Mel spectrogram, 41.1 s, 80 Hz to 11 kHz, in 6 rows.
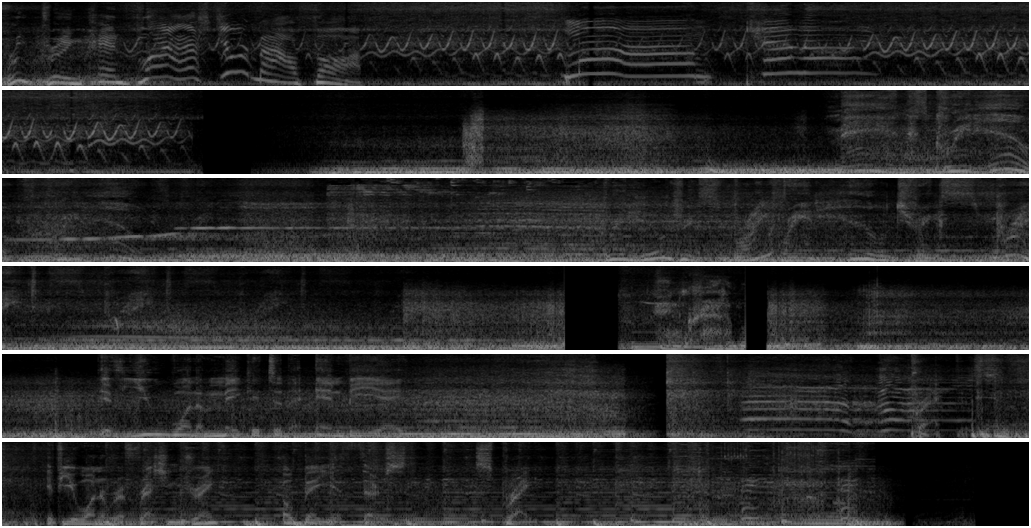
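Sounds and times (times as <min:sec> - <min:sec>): synthesized warbling tones: 0:00.0 - 0:08.2, 0:12.4 - 0:25.8.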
